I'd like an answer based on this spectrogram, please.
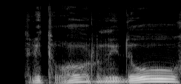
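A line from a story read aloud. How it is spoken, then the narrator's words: Remembered whisper. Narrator (Russian): шепнул в памяти студент-филолог Глеб Тиженко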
